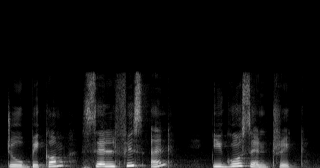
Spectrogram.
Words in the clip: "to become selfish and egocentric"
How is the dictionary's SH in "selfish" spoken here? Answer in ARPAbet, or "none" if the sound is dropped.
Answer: S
